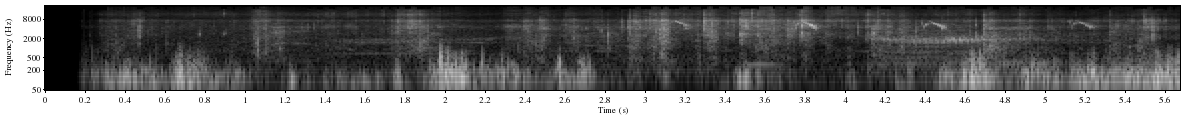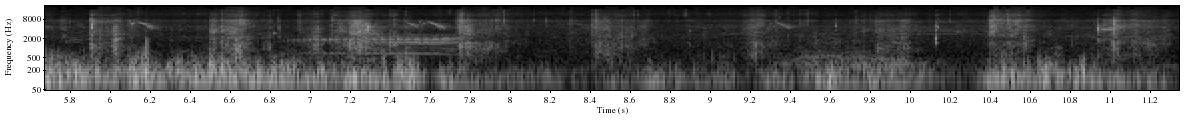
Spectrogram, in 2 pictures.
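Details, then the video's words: Young calf, a baby cow, giving two drawn-out, bleating calls with clear harmonics near the middle of the recording, over steady low rumbling and irregular thumps and knocks from movement nearby. "New Baby Cow Sound Effect Video"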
